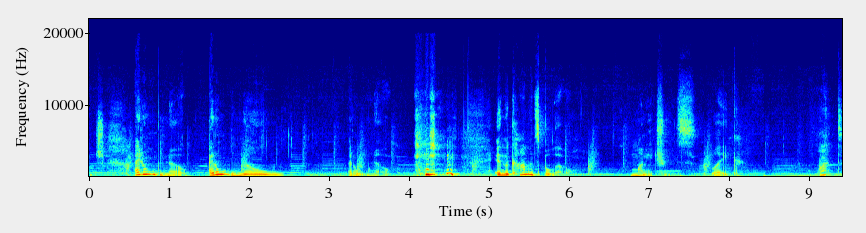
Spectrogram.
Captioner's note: laughs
